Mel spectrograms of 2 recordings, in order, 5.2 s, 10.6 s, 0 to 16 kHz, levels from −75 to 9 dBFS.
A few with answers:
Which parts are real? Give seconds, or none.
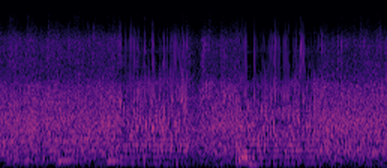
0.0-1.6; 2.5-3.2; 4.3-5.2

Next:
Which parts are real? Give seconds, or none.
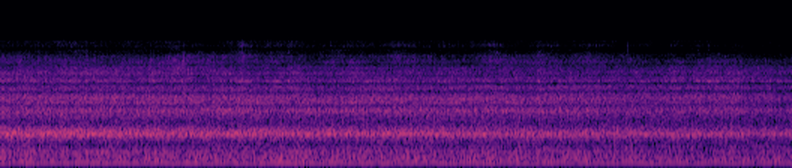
0.0-10.6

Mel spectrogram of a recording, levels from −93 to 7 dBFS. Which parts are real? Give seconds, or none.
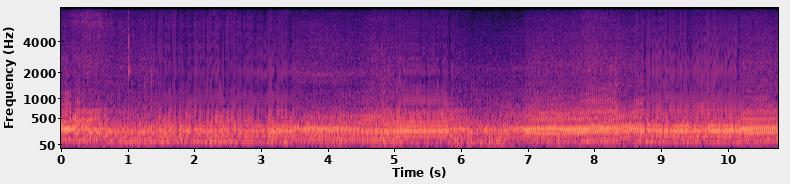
0.0-1.4; 3.5-5.0; 5.9-8.7; 10.2-10.8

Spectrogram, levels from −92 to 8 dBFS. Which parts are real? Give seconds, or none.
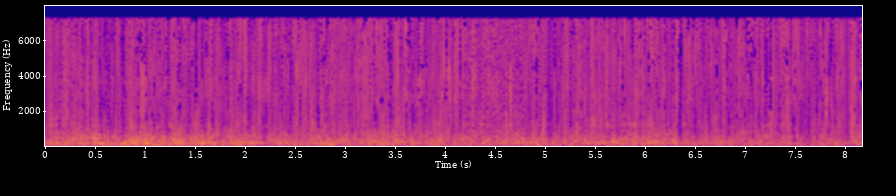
4.2-4.8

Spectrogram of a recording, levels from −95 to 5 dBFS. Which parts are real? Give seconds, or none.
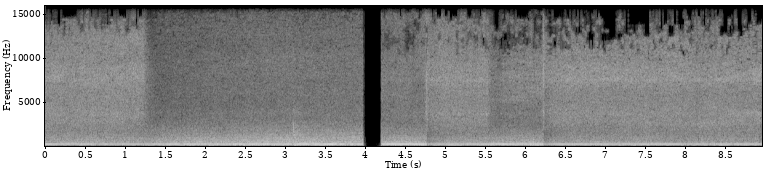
1.2-2.0; 2.6-3.8; 8.6-9.0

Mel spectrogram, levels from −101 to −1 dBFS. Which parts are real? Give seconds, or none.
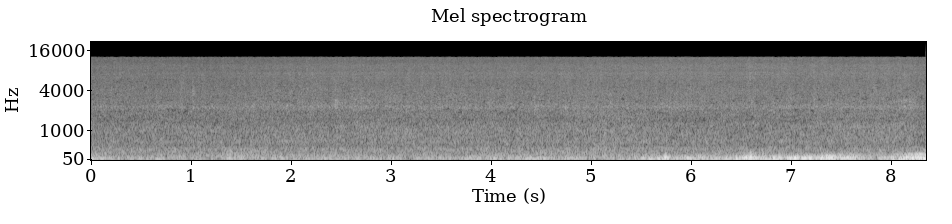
0.0-0.8; 5.6-8.4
